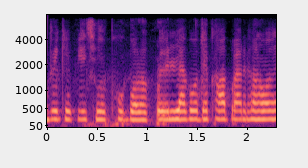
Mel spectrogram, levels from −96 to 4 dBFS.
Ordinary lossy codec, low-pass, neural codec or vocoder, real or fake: none; 7.2 kHz; codec, 24 kHz, 1.5 kbps, HILCodec; fake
